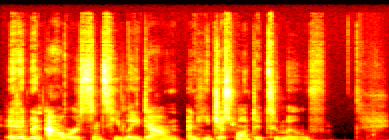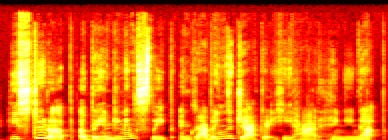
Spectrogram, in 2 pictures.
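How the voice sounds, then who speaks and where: Female podfic reader, scripted prose narration, medium pitch with noticeable fry. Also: normal speed, a little mellow. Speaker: fan fiction podfic reader.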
